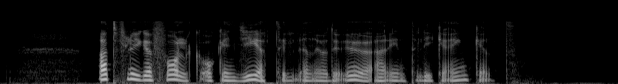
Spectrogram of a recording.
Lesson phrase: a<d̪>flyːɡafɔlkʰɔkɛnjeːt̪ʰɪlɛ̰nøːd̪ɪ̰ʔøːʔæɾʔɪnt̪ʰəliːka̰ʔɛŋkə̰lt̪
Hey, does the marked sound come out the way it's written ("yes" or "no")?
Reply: no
